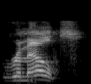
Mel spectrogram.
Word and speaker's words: Remelt: to pronounce his last it's pronounced remelt oh really just remelt I was gonna go for some other pronunciation all right tough but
